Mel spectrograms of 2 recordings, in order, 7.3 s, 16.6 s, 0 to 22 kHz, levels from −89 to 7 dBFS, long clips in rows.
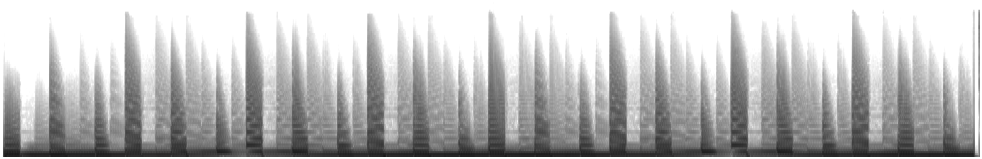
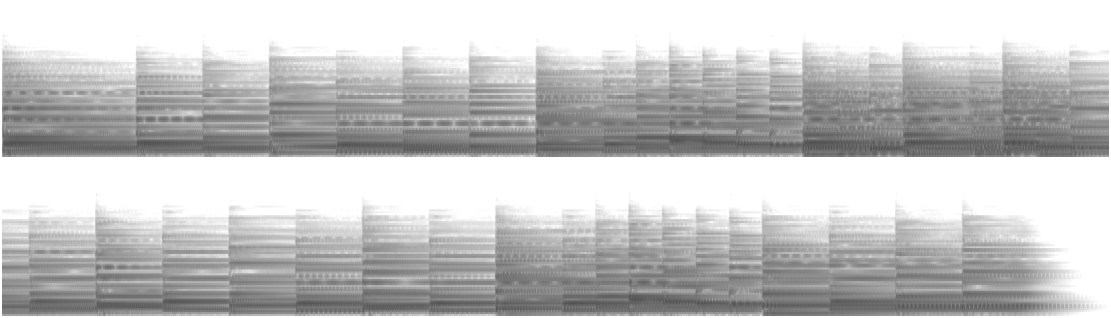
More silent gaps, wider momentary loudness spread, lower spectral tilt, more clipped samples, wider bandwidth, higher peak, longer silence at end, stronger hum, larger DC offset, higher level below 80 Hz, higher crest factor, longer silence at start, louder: neither; about the same, 4 LU vs 5 LU; about the same, -9 dB/octave vs -8.5 dB/octave; neither; about the same, 6.4 kHz vs 6.8 kHz; first, 0 dBFS vs -12 dBFS; second, 0 s vs 0.45 s; neither; neither; first, -14 dBFS vs -62 dBFS; second, 8 dB vs 16 dB; about the same, 0 s vs 0 s; first, -11 LUFS vs -28 LUFS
